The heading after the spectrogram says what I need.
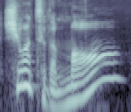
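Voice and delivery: "mall" climbing very high; incredulous echo question rising on "mall"; surprised tag question. Shown as a demonstration. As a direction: send "mall" sharply up, astonished. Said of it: "like, showing surprise".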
